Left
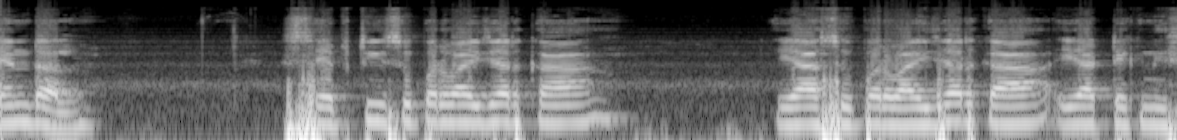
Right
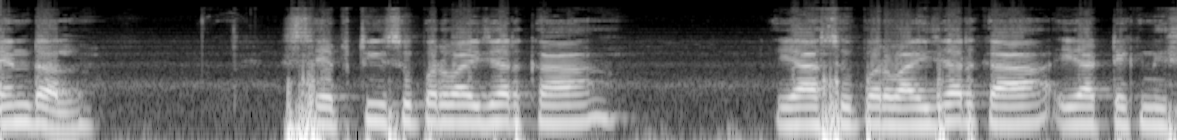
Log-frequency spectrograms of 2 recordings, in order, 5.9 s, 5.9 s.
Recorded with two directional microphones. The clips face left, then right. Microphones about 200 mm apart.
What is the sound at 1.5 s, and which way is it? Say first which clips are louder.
Speech: right 4 dB; 55° right (ahead or behind).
